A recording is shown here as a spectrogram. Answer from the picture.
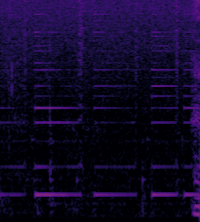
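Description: A plucked string instrument playing softly, repeating one note about twice a second.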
